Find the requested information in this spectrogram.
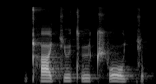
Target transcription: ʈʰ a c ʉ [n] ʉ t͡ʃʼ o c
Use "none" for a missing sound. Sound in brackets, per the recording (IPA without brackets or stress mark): tʼ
